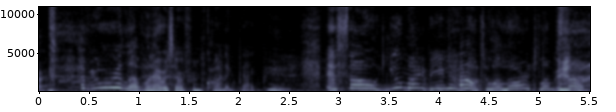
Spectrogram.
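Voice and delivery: loud, high announcer pitch; infomercial. Acted. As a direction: sell it like a late-night TV ad. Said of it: "We'll do a commercial".

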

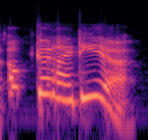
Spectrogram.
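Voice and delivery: put-on the girl lights up at the idea; excited little girl. The little girl answers the player, eager and high-pitched.

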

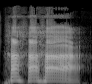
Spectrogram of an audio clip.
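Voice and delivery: short real ha ha ha laugh. Real, not acted. Vlogger laughing at being a Jaguars fan. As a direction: chuckle at your own joke.

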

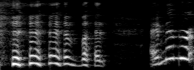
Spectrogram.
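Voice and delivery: हँसते हुए; laughing. Real, not acted.

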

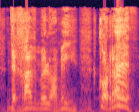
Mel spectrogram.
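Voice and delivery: high, full-force yell; loud commands, building to the end; urgent shout. A narrator's reading. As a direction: take charge with a desperate yell. Sirius orders them to flee.

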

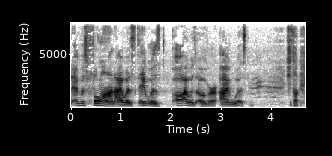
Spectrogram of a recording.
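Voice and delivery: usual speaking voice

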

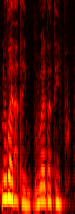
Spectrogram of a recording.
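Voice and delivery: gabbled fast like a panic; rushed. Retold or imitated. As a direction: rattle it off in a hurry. Mimicking São Paulo rush.

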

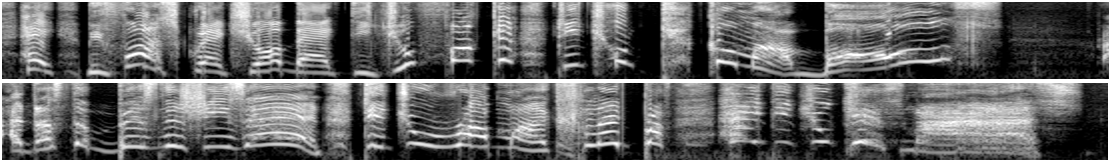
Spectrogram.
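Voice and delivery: very high, squealed questioning; mock incredulous demands. Music business demanding favours, high-pitched mock outrage.

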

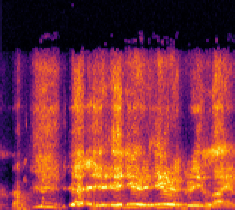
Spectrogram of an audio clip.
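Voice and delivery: loud, amused tease through laughter; laughing. Real, not acted. Former student teases his teacher as a great liar, laughing. Joking reply to compliment, amid laughter.

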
